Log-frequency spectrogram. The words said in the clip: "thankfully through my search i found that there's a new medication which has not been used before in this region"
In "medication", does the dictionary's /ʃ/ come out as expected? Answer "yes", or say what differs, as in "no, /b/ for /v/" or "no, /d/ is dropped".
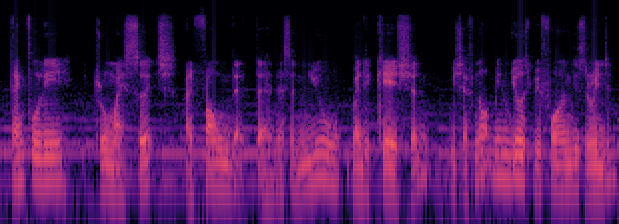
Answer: yes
